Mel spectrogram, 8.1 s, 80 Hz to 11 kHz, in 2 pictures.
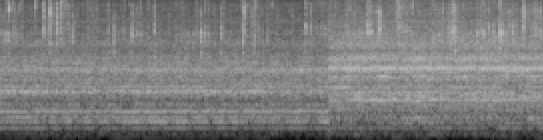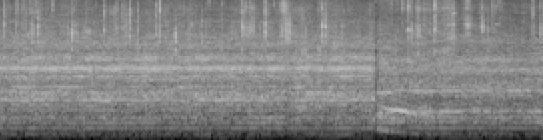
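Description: STARWIND SPM7169 planetary stand mixer running on low speed, its motor and metal gears whining steadily as the dough hook kneads bread dough. A higher whine comes in about two and a half seconds in and drops away again about seven seconds in.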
